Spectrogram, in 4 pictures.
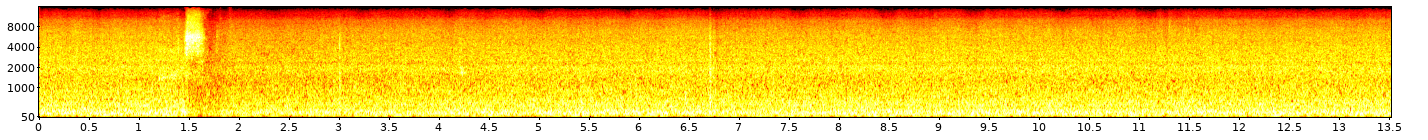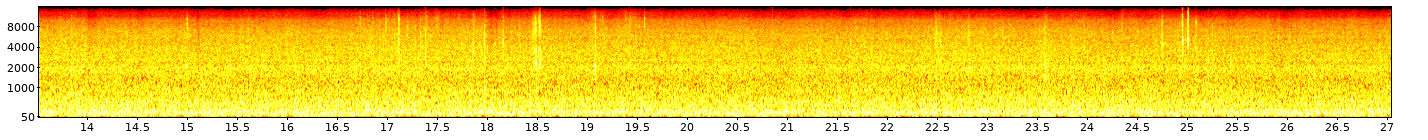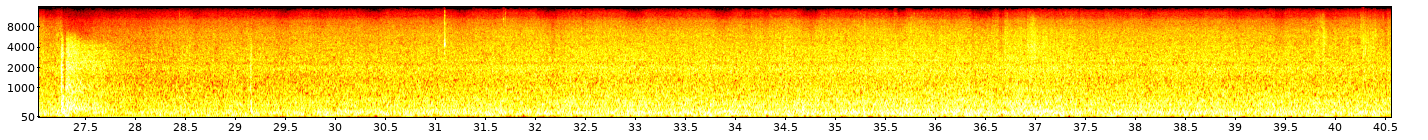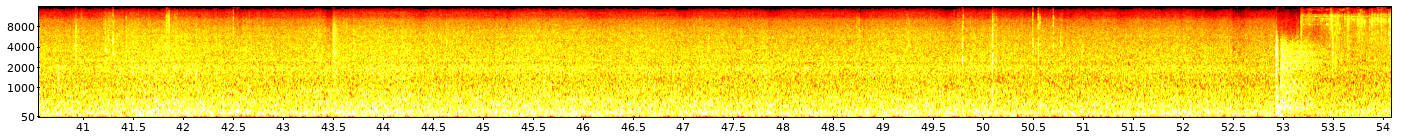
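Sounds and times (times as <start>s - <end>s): river water rushing: 0.0s - 54.0s
sharp knock: 27.2s - 29.3s.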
